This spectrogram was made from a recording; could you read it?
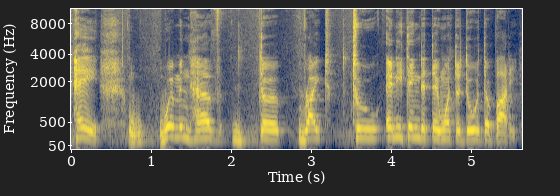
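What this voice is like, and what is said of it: Poor Bernie Sanders impression. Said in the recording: “terrible Bernie impression”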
